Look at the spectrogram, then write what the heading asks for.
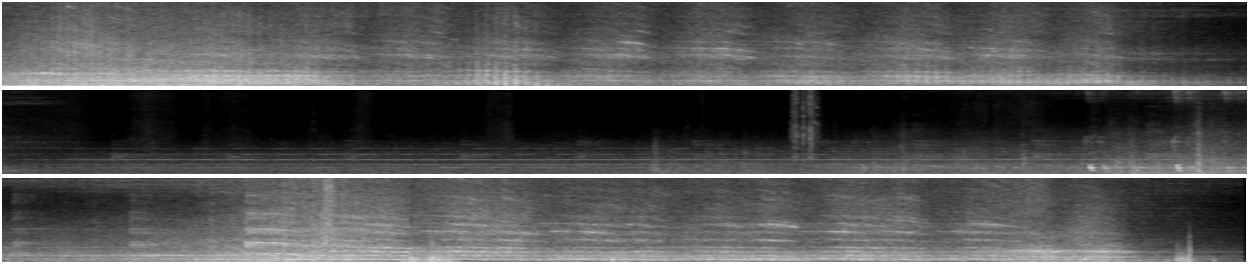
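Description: Train passing close by, its wheels rumbling and clicking over the rails with some squeal. It dies down about a third of the way through, then builds loud again for the last third.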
